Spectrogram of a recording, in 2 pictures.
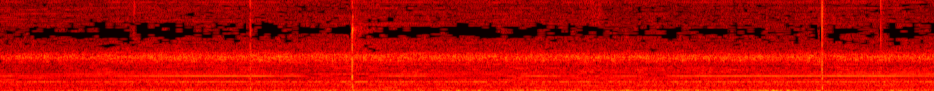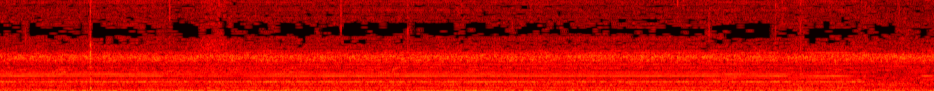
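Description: Outdoor wood fire crackling with a few sharp pops. Under it runs a steady night background: a high even hiss and a faint steady hum that fades near the end.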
